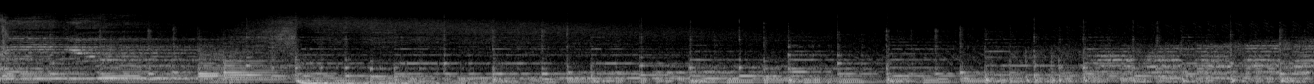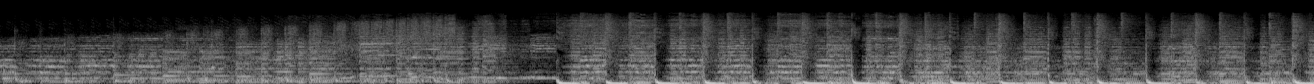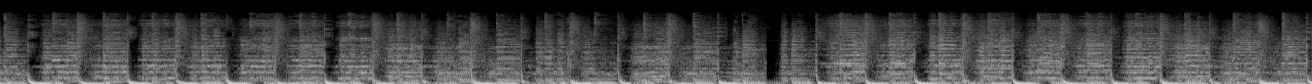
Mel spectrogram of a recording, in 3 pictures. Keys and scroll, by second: 14.2-15.3 space, 20.3-21.8 space, 23.2-28.0 space, 28.8 space, 28.8-29.6 space, 34.1 space, 34.6 space, 34.6-36.4 space, 39.3-39.4 space.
